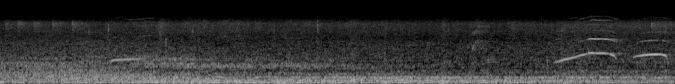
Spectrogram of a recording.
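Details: Under loud rumbling, surf-like background noise, hungry baby monkey Anissa calls her mother with a faint early whistle, then two clear arched coos near the end.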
